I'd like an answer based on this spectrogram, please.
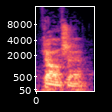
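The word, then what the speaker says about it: Calimshan: Is it Kalimshite? Kalimshan.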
